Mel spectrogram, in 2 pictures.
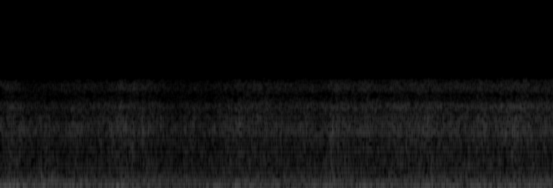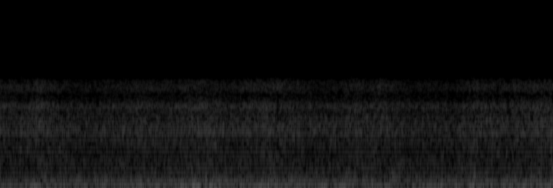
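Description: Fishing boat's engine running steadily underway, a constant low drone with the hiss of water rushing past the hull and wind.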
